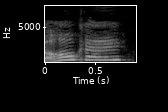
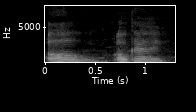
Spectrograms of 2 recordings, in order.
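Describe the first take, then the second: First: It sounds pleased and approving. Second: It sounds unimpressed and disapproving.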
